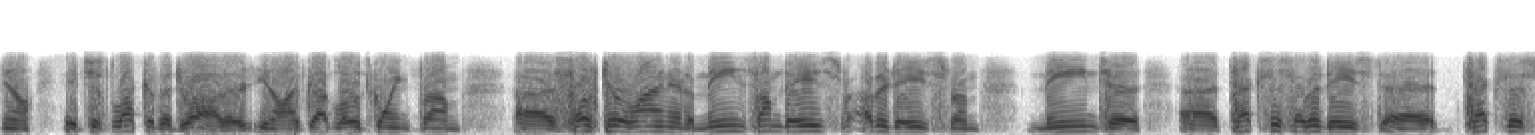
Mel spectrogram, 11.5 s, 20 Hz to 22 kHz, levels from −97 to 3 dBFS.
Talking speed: 170 wpm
